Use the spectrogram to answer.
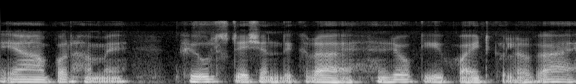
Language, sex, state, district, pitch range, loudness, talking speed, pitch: Hindi, male, Himachal Pradesh, Shimla, 105-120 Hz, -15 LUFS, 145 wpm, 110 Hz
